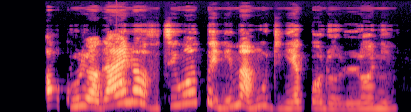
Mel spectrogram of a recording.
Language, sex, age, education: Yoruba, female, 15-29, tertiary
